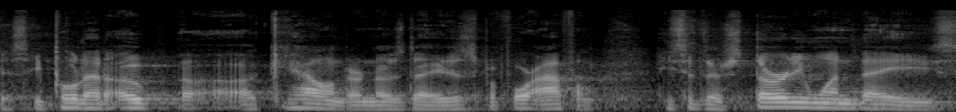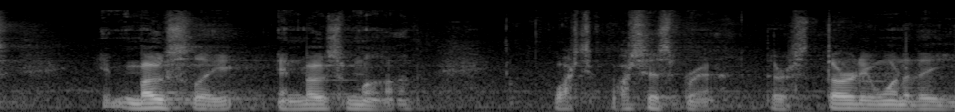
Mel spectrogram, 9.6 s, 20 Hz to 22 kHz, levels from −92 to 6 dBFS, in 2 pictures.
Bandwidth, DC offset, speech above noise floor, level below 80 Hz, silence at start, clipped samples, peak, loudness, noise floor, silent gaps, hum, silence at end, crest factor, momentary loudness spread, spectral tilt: 16 kHz; under 0.1%; 24 dB; -78 dBFS; 0 s; under 0.1%; -14 dBFS; -35 LUFS; -59 dBFS; none; none; 0 s; 20 dB; 15 LU; -5.5 dB/octave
